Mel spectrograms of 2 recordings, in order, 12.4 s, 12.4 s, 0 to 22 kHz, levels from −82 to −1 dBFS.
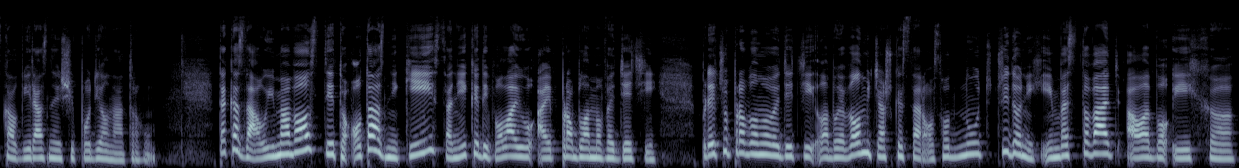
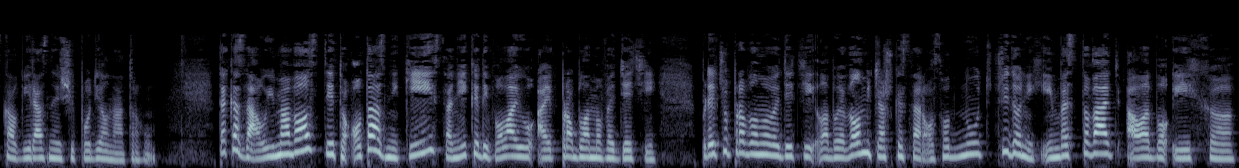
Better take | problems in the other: first | garbled, watery; slightly; nothing above 10.5 kHz

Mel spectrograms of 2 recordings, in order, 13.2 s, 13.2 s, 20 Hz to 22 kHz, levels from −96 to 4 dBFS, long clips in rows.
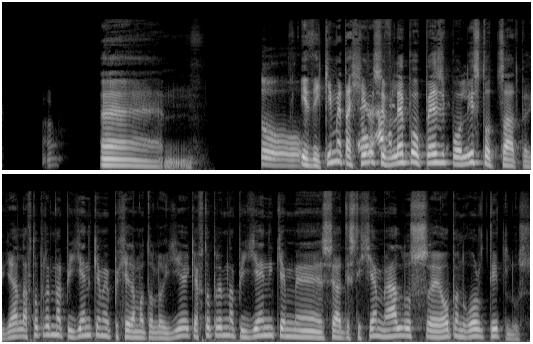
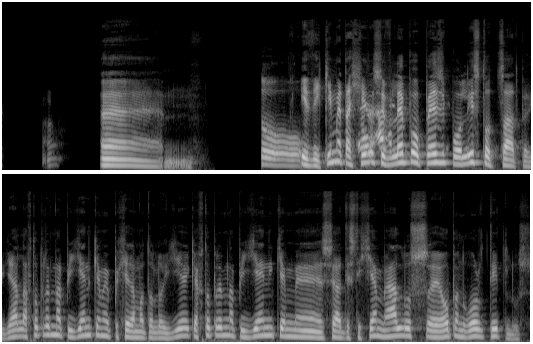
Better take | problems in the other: first | muffled; slightly; fading above 4 kHz

